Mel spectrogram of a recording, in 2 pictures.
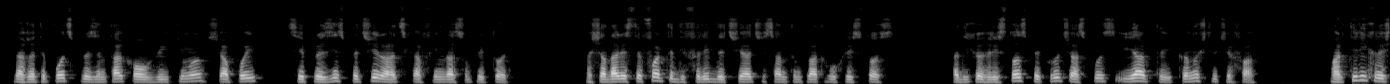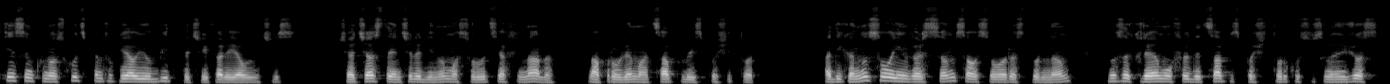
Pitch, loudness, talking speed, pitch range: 125 Hz, -23 LUFS, 185 wpm, 115-140 Hz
